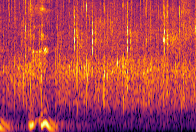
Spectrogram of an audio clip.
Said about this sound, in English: I appreciate y'all clapping. You know why? It gives me a chance to get a little drink of water. I appreciate that.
